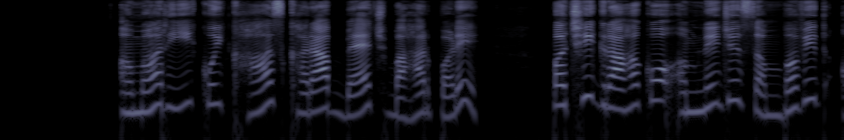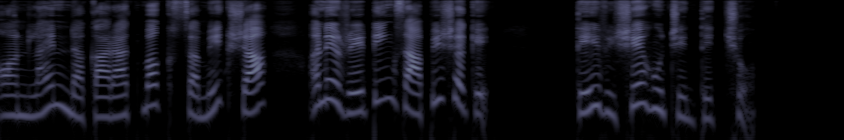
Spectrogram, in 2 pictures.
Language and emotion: Gujarati, fearful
